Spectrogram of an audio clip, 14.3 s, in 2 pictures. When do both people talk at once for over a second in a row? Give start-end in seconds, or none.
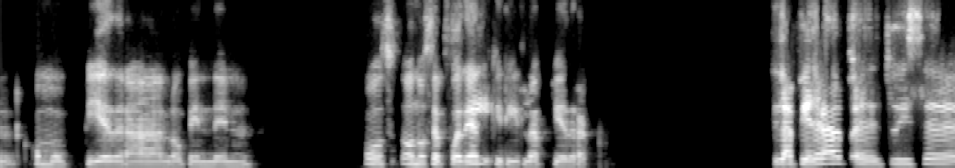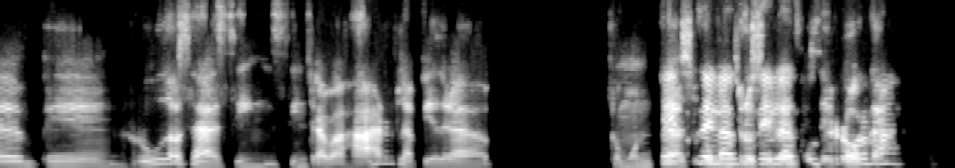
12.1-13.8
